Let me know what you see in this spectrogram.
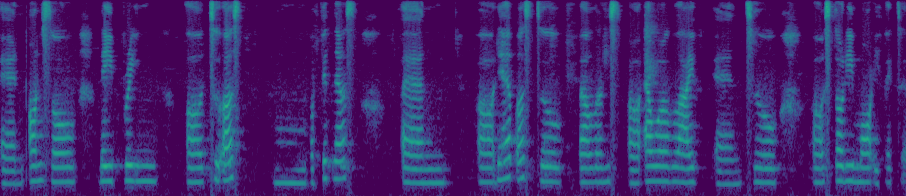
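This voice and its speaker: With a Vietnamese accent, a woman speaks very slowly at a fairly high pitch. Her intonation is monotone and flat, broken by long, frequent pauses. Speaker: English learner. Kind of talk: speaking test practice. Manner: halting.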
